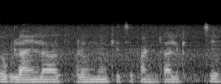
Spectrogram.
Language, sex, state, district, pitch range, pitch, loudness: Hindi, male, Bihar, Darbhanga, 110-120 Hz, 115 Hz, -20 LUFS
